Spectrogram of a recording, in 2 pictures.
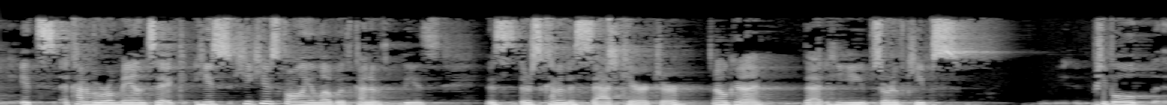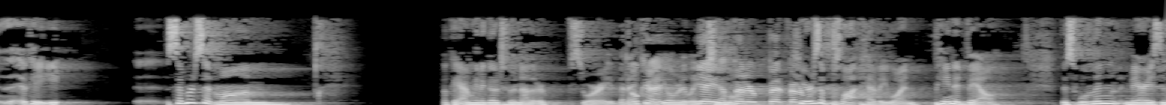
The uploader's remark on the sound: Live from Portland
